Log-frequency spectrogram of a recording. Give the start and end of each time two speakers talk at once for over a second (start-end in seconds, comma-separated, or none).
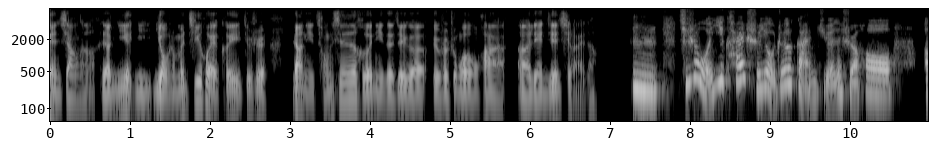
none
